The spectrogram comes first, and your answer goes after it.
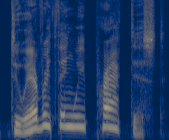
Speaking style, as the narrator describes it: she said in a calming voice

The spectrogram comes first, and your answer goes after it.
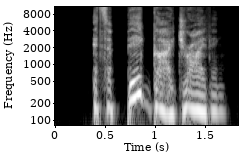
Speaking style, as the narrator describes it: Cass said in almost a whisper

